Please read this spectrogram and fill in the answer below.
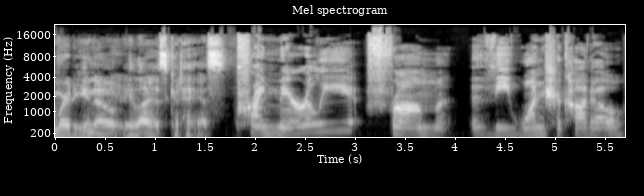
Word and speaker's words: Koteas: Going by the pronunciation on Wiki, which, okay, I always said Koteas, but... I've always said Koteas, so... So it's Koteas. Koteas. I was pretty close. There's a schwa.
